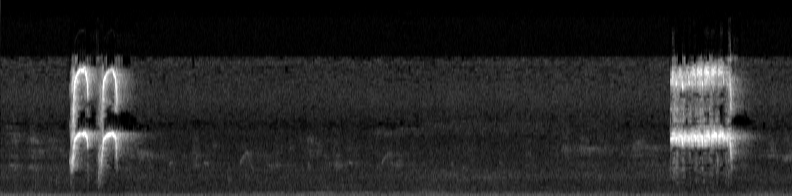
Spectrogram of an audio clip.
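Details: Young Blue-crowned hanging parrot calling to rivals. Two sharp, very high chirps come early, and a longer, buzzy, shrill note follows after a long pause. Low background hum throughout.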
